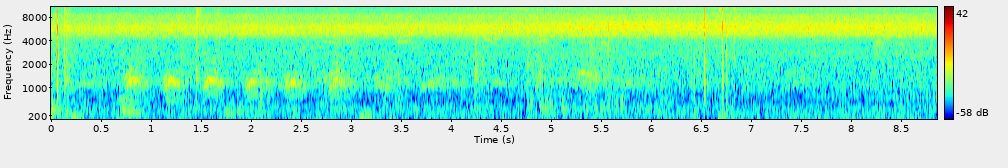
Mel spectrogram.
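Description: A bird calls in a quick run of about eight short notes in the first few seconds, over a steady high drone of insects. A few sharp clicks stand out, one at the start and two about two-thirds of the way through.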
